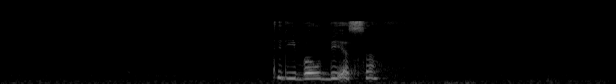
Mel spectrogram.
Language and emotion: Russian, sad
